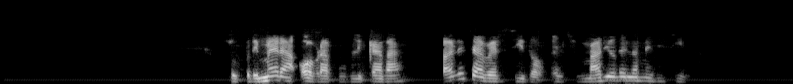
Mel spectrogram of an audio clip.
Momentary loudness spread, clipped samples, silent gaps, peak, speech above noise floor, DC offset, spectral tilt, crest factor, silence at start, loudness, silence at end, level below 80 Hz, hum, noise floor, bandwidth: 15 LU; under 0.1%; none; -2 dBFS; 52 dB; under 0.1%; -8 dB/octave; 20 dB; 2.3 s; -18 LUFS; 1.1 s; -62 dBFS; none; -71 dBFS; 5.4 kHz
